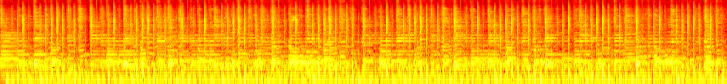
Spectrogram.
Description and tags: guitar + drum for a fight song
drum, guitare, guitar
